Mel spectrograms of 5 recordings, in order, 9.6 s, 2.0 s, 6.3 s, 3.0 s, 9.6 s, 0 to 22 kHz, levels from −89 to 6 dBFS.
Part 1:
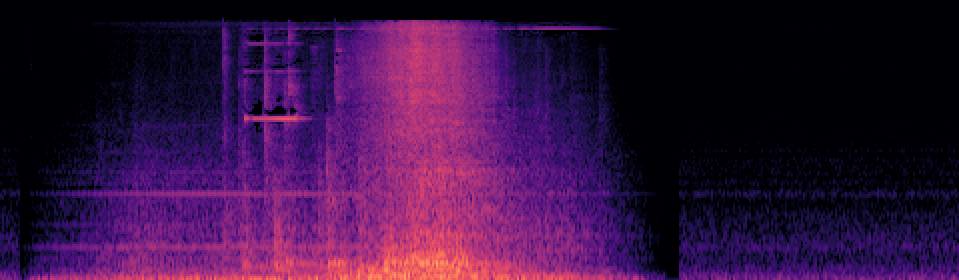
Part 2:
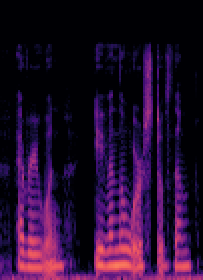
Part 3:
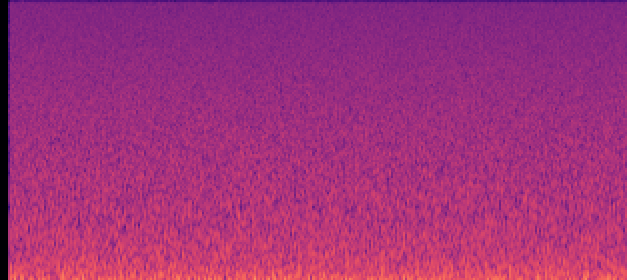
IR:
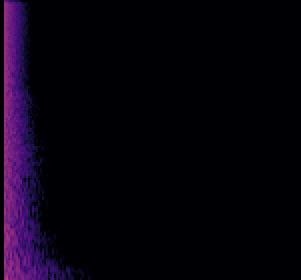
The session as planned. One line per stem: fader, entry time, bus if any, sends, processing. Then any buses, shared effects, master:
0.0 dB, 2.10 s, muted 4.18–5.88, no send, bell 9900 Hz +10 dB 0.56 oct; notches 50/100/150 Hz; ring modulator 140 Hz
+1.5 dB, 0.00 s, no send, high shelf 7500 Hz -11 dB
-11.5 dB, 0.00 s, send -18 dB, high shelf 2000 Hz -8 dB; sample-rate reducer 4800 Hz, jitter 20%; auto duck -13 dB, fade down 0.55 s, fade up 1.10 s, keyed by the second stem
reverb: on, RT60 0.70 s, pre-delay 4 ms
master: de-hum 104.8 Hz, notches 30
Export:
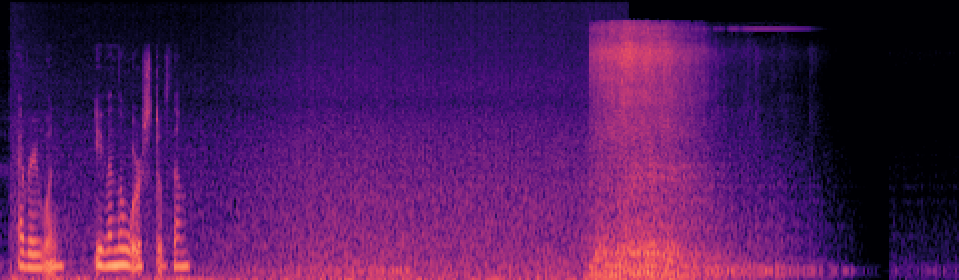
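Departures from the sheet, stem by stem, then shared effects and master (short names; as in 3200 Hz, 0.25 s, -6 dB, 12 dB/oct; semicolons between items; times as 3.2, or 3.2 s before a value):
stem 2 +1.5 dB -> +10.0 dB; master: missing de-hum 104.8 Hz, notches 30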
